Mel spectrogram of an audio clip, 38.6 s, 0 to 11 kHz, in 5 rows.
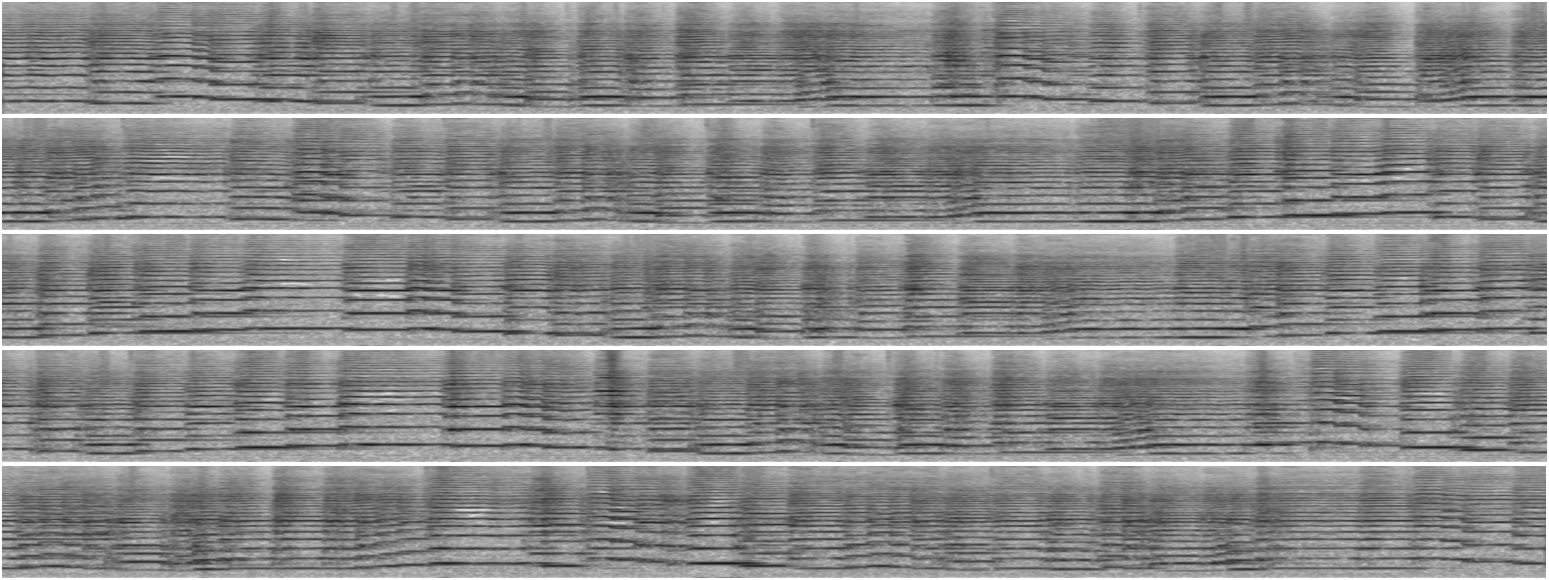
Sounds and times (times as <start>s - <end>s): Violin, fiddle: 0.0s - 38.6s.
